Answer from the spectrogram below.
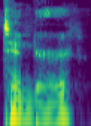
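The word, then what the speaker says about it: TINDR: They're the, I think it's pronounced Tinder, not with the E-R, not with the T-I-N-D-E-R, T-I-N-D-R, and they're tire covers.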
